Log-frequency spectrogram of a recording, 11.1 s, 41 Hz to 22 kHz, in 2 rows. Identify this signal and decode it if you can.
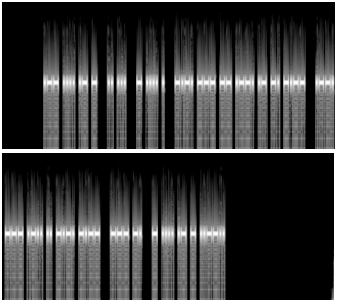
Morse code, heard as a keyed tone, about 46 wpm, 700 Hz. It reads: WHAT IS THE COMPANY POLICY ON THAT?
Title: Sentences from Top 1000 Words - Review Part 5 - 45wpm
